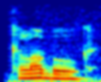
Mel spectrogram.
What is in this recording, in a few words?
slovak hat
